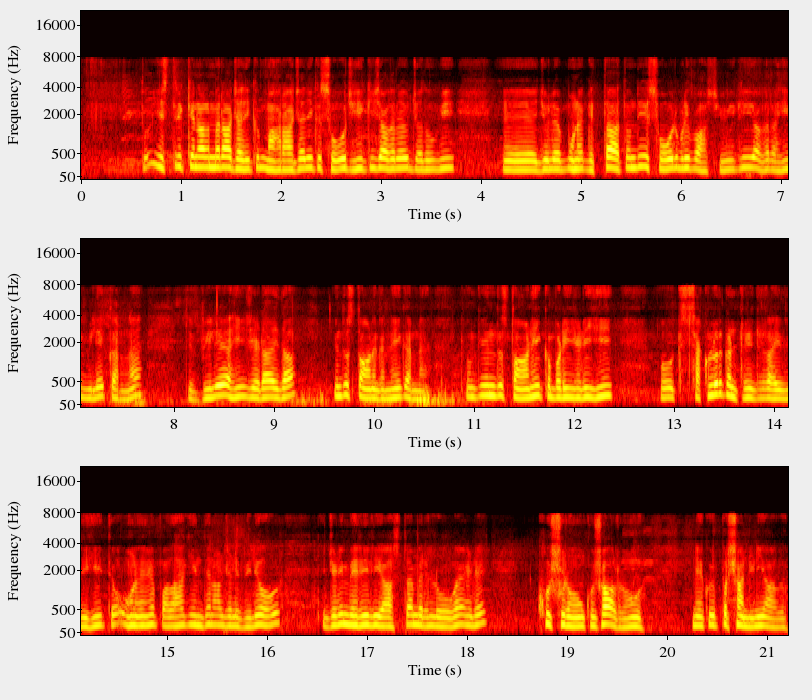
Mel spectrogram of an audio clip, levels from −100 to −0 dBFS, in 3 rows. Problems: low volume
